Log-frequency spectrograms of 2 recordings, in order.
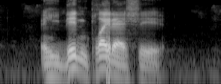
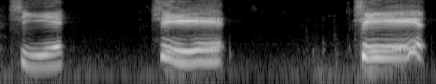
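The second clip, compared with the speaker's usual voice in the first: mock exclamation; 11 semitones higher, much slower than usual. Real, not acted. Repeated exclamation, rising.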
